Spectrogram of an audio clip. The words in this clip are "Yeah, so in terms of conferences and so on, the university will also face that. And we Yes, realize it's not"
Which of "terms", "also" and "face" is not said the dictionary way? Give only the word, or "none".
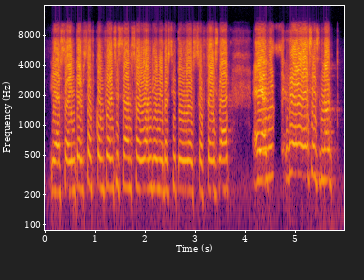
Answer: terms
